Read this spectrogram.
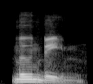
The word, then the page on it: moonbeam: British English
